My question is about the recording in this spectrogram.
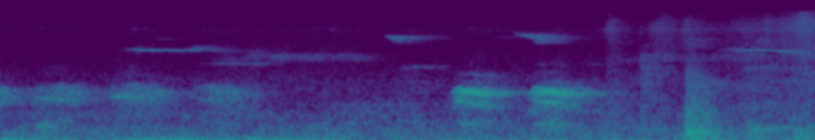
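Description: Near silence: room tone with faint calls, two short ones about three and a half and four seconds in.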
